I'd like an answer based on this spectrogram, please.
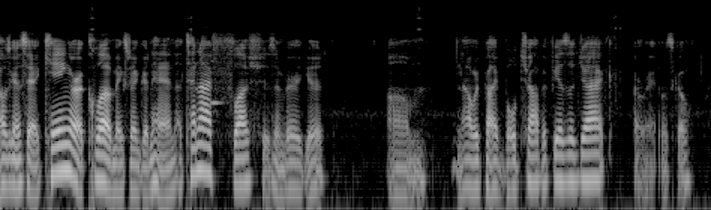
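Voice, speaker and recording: A man with a medium pitch talks at a fairly quick pace with lively intonation. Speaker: poker streamer. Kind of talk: live-stream play-by-play commentary. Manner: halting, pauses while thinking; casual, chatty.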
